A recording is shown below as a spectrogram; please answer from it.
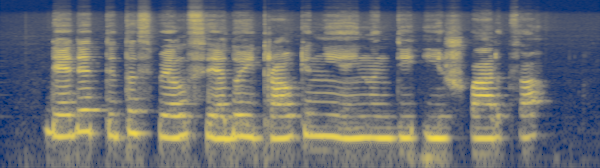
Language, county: Lithuanian, Alytus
